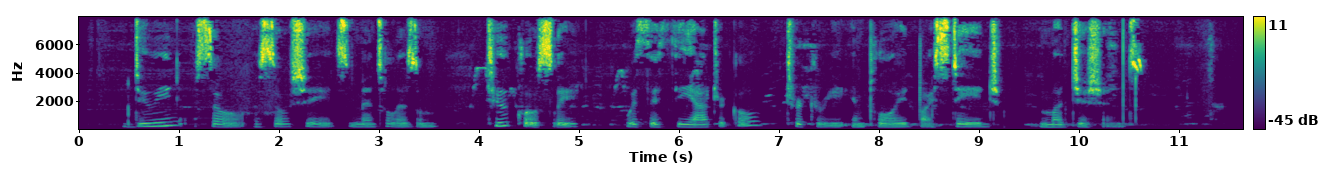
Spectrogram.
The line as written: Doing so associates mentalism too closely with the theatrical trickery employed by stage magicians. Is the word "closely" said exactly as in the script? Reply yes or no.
yes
